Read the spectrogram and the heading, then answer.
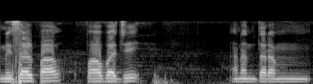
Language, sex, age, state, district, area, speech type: Sanskrit, male, 18-30, Karnataka, Bagalkot, rural, spontaneous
